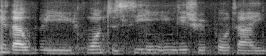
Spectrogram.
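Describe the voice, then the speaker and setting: A woman speaks quietly in a very deep, low pitch with monotone, flat intonation. Noticeable background noise runs underneath. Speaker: company executive. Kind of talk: training presentation.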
